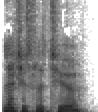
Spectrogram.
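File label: "legislature", British English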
